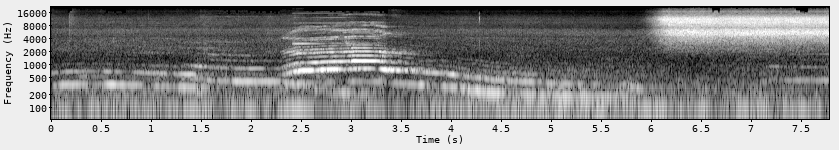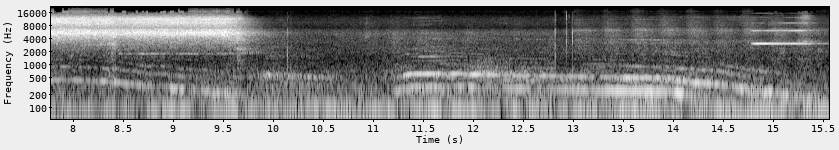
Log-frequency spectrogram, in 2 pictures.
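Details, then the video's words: In a tiger cat fight, a sharp, rising scream is followed by lower, wavering moans. A loud, breathy hiss lasts about four seconds mid-way, then the drawn-out yowling resumes, over a low hum. "Tiger Cats Fight | Cats Making Fight Sounds"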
